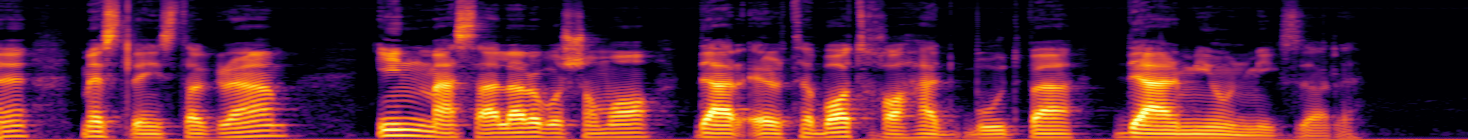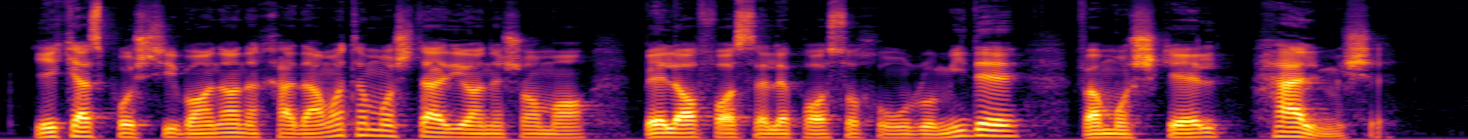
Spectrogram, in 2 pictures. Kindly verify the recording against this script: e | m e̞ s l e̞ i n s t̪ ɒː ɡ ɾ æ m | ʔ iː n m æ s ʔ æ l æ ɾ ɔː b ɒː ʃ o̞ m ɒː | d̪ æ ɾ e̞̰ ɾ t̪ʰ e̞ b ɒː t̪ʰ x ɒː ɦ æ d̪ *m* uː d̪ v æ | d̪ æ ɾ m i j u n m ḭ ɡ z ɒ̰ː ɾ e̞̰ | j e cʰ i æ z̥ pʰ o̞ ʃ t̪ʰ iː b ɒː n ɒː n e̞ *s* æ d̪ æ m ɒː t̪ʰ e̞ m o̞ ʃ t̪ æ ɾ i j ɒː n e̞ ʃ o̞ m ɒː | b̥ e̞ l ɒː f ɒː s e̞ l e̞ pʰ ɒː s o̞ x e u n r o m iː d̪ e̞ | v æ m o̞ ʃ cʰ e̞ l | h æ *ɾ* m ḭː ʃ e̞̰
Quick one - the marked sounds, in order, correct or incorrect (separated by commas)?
incorrect, incorrect, incorrect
